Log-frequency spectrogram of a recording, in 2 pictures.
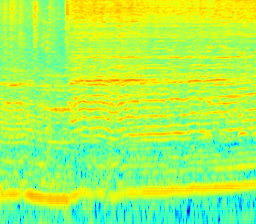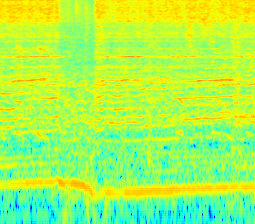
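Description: Citroën Saxo VTS rally car's four-cylinder engine running hard at high revs, heard from inside the cabin. The pitch climbs steadily under acceleration, with a brief dip in revs a little after three seconds in before it picks up again.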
